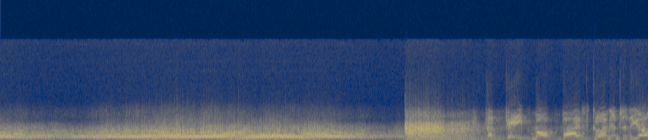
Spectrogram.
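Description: Cartoon sound effect of a jet-powered car diving through the air: a loud, steady rushing roar with slow swells. About four seconds in it cuts sharply to a lower steady engine hum with voices over it.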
